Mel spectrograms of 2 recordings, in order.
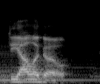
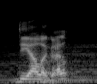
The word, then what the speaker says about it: Diálogo: As I've sort of been, you know, learning more about the word, I think Diálogo is probably the pronunciation I'm going to go with. So Diálogo.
